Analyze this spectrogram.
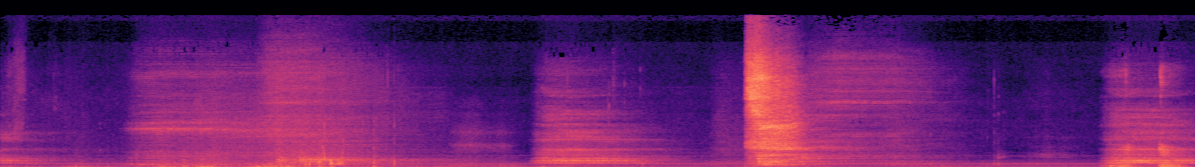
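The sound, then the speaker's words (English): Forceful breaths rush in and out in a few spaced bursts during a round of a breathing exercise, one sharp exhale standing out louder than the rest, with quiet pauses between and no talking. “And after this fourth and last round, you can return to your natural breathing.”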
